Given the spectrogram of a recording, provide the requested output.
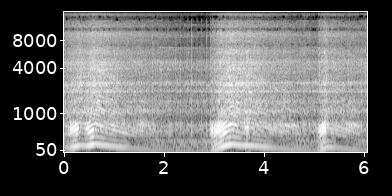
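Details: Small two-stroke chainsaw after tune-up, first run after two years unused: blips up and settles to a smooth, even idle between revs, no misfire or stumbling; normal running.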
